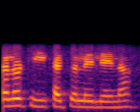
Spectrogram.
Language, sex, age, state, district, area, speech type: Hindi, female, 30-45, Madhya Pradesh, Hoshangabad, rural, conversation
